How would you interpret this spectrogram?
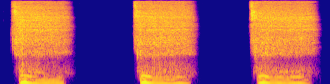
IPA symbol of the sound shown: z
